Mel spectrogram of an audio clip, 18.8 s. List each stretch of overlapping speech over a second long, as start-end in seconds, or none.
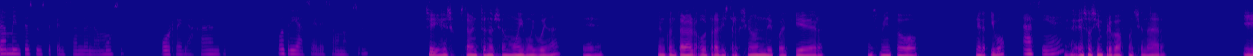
none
